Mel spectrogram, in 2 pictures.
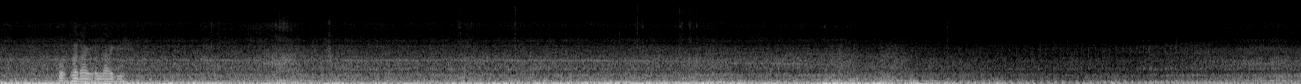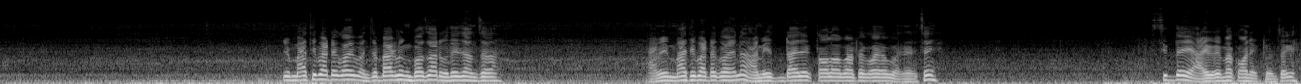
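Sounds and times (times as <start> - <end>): motorcycle engine and road rumble: 0.0 - 26.0.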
